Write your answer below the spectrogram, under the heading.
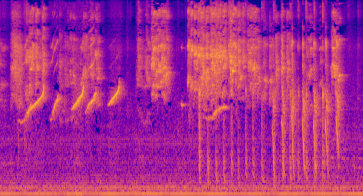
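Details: Indian ringneck parrot, said to talk amazingly, giving four rising whistled chirps, then a loud noisy burst of screeching chatter followed by a fast run of sharp clicks fading out.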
